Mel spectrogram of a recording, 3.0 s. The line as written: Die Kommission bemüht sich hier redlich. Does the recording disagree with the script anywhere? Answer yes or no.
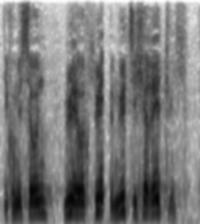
yes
